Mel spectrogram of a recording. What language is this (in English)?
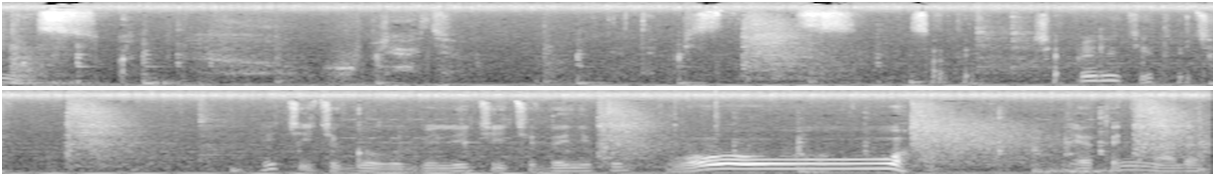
Russian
